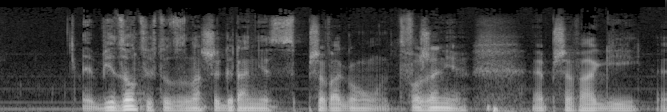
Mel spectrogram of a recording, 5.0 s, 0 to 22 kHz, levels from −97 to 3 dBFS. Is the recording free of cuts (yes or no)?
yes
